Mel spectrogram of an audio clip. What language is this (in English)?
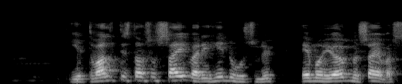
Icelandic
